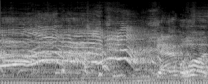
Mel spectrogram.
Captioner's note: monstrous roar; general screaming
